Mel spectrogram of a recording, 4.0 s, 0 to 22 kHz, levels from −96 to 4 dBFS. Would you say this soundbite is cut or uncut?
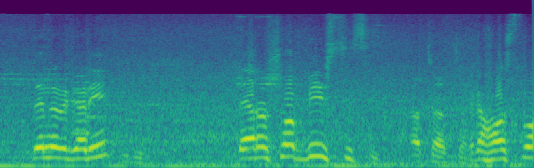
uncut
